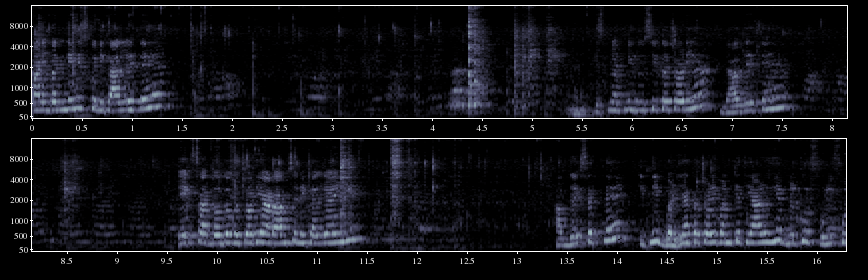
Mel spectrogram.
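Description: A metal strainer clinks against a pan.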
